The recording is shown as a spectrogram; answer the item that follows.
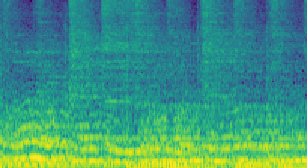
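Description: Live band performance: several voices singing a melody together over strummed acoustic guitars, a bass line and a steady beat.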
